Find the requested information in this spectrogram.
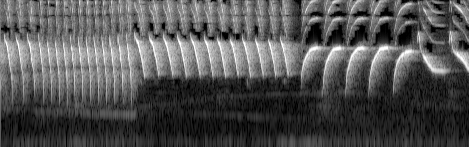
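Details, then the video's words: Canary in energetic song with elaborate variations, sung to excite rival canaries into singing: a rapid rattle of falling notes, then a slower series, ending in widely spaced upward-arching whistles. "Kenari Gacor Nembak Panjang Cengkok Mewah! Bikin Emosi Kenari lain Naik Langsung Nyaut Ikut Gacor"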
